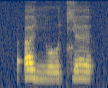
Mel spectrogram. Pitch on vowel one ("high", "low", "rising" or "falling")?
falling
